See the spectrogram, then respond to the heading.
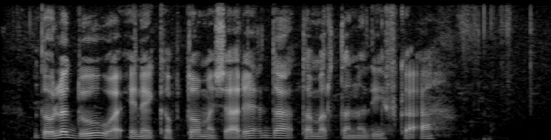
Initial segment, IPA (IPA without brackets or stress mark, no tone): d̪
